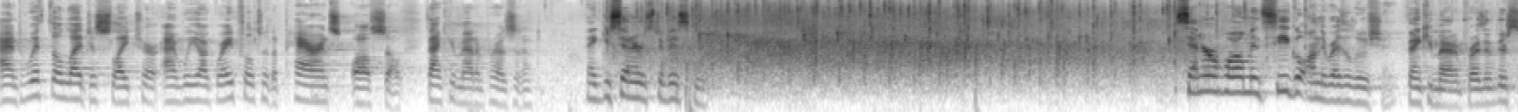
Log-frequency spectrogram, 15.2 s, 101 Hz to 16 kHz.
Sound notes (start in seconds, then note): 6.0 applause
